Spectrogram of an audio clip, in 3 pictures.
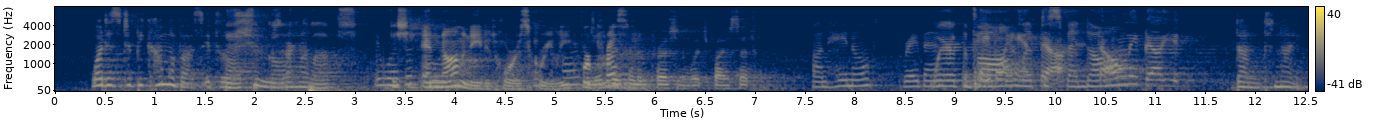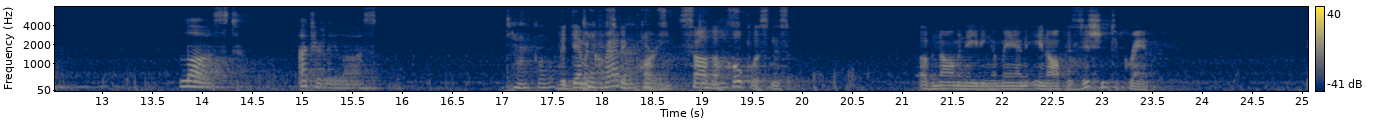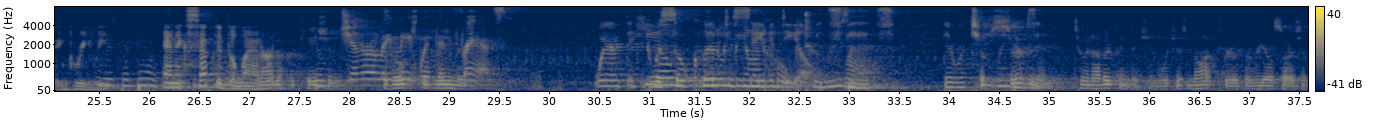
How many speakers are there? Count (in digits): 8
